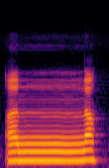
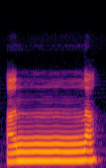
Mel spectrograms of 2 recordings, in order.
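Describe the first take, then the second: First: The n is held nasally for two counts. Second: The same.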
